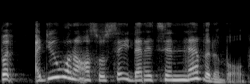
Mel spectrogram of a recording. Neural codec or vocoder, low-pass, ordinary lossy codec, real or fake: vocoder, 44.1 kHz, 80 mel bands, Vocos; 7.2 kHz; AAC, 32 kbps; fake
